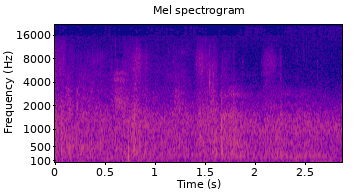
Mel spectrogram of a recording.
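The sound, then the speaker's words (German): Faint footsteps crunch across a snowy field. A few soft steps fall at a walking pace over a low outdoor hiss. “Ich laufe quer über das Feld.”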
